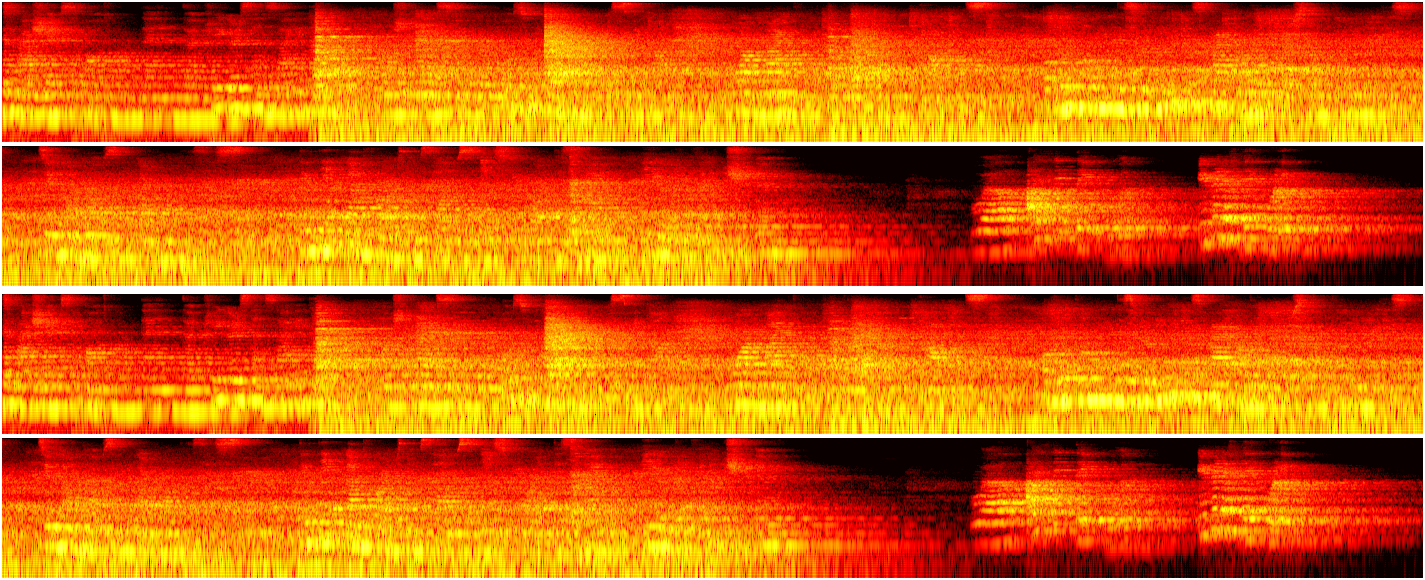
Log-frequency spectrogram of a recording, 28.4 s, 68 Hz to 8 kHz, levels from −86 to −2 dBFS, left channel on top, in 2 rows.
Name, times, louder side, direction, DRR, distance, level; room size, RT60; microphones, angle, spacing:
voice 1, 0.0-3.2 3.8-6.8 7.2-8.8 9.1-9.8 10.4-14.0 14.6-16.5 17.2-21.9, equal, 20° right, -8 dB, 0.5 m, -26 dB
sound 1, 3.1-21.3, equal, 55° left, 0.7 m, -26 dB
voice 2, 23.9-25.5 26.2-27.0, equal, 85° right, -13 dB, 0.8 m, -27 dB
4.2 x 2.5 x 2.2 m, 3.0 s
head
